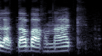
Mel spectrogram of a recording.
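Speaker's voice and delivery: put-on Quebec French accent. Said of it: "Cet accent était absolument horrible".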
